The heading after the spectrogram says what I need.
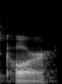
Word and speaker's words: Kerr: developer Chris Kerr um I want to say it's Chris Carr because that's what it is out in Raley North Carolina there's a whole family named car spelled the same way okay okay so good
